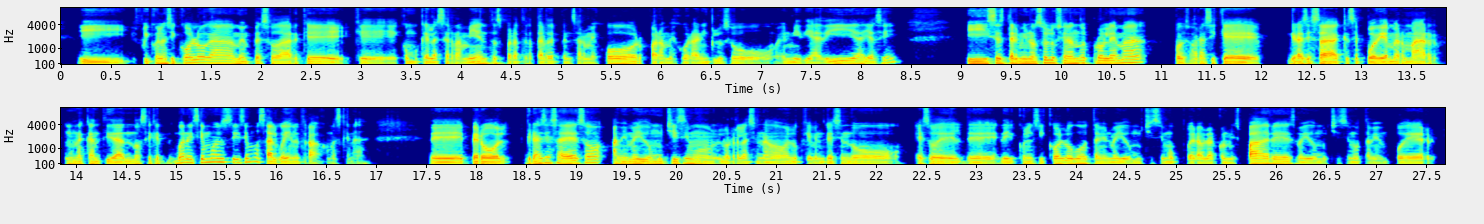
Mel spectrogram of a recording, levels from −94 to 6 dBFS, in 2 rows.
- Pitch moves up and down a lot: No, average, 4.1 semitones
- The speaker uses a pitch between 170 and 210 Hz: No, low, 110 Hz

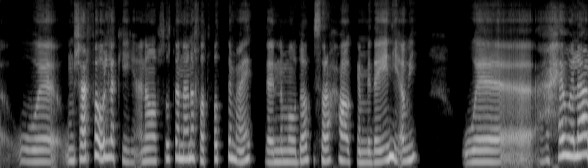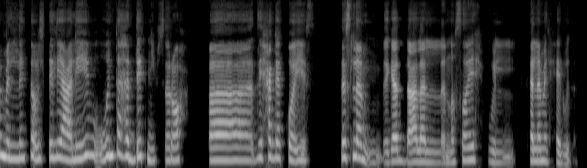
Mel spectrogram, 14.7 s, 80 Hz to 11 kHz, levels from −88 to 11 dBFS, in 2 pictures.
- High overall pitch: Yes, high, 245 Hz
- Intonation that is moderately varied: Yes, average, 4.2 semitones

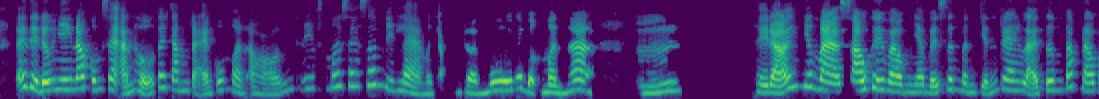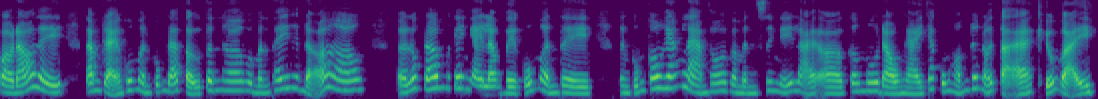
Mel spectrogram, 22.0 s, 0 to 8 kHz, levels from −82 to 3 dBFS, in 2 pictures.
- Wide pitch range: Yes, wide, 6.4 semitones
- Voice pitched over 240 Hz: Yes, very high, 260 Hz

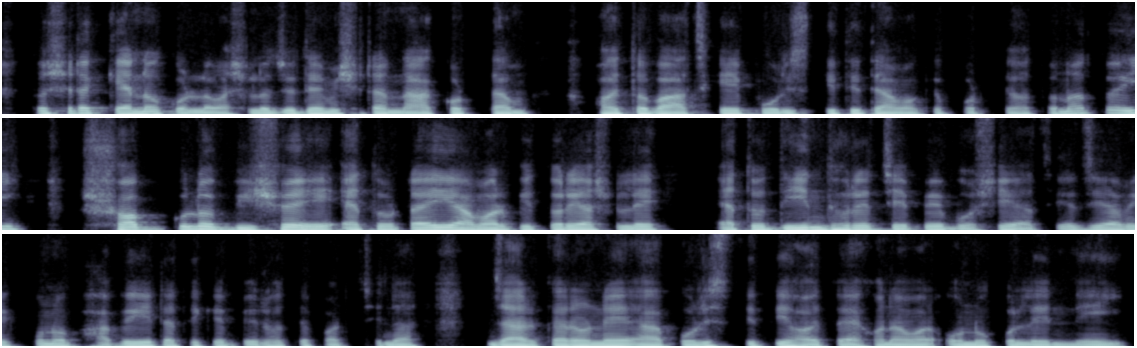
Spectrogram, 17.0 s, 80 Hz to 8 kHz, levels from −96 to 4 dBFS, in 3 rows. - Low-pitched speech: Yes, low, 125 Hz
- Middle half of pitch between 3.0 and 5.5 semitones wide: No, narrow, 2.4 semitones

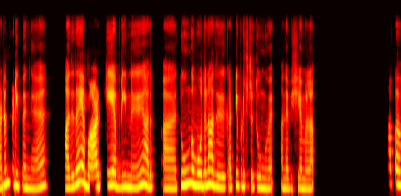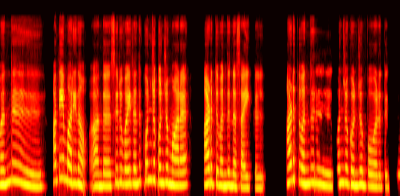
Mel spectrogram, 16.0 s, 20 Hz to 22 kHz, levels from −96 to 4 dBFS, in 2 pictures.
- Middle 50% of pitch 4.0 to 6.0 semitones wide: Yes, average, 4.7 semitones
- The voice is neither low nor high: No, very high, 255 Hz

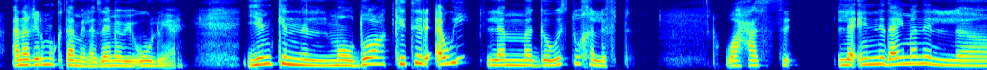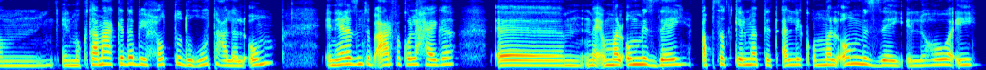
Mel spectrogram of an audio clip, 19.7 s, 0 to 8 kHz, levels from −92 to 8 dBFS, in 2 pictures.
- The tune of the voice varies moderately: Yes, average, 3.6 semitones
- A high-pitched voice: Yes, high, 225 Hz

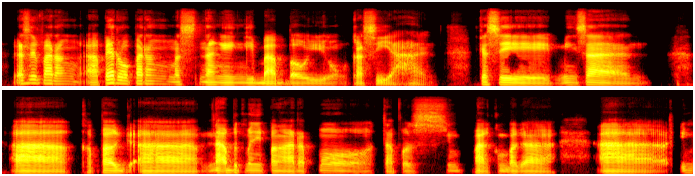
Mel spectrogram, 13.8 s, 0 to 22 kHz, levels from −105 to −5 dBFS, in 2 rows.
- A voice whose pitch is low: Yes, very low, 85 Hz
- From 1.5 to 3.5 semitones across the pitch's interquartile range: No, average, 3.9 semitones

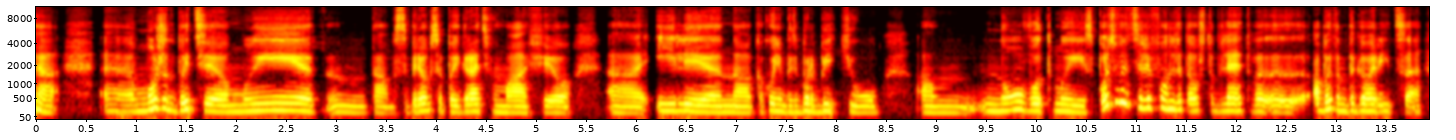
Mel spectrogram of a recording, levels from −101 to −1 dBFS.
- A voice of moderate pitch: Yes, medium, 160 Hz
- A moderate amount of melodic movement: Yes, average, 3.1 semitones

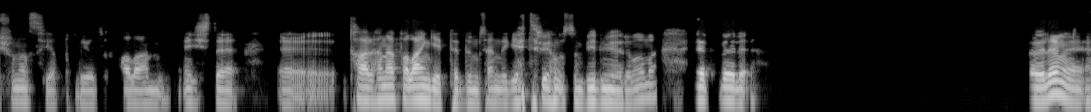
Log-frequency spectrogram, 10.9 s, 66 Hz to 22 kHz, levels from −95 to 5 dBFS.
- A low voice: Yes, low, 115 Hz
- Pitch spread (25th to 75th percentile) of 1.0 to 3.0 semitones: Yes, narrow, 2.4 semitones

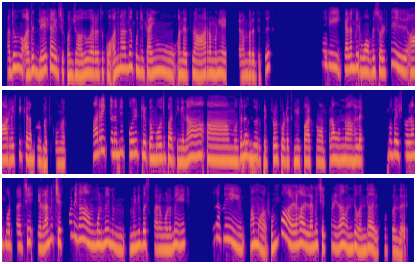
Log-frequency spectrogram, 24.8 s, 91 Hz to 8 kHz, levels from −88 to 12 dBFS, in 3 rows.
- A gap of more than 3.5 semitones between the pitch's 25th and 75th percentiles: Yes, average, 4.2 semitones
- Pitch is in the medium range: No, high, 205 Hz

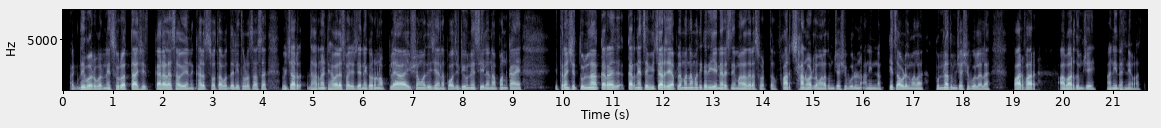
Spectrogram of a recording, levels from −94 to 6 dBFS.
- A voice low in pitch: Yes, low, 115 Hz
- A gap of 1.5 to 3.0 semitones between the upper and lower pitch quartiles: Yes, average, 2.7 semitones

